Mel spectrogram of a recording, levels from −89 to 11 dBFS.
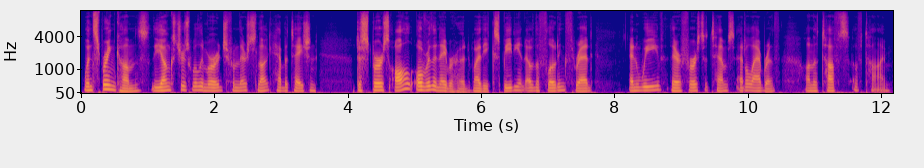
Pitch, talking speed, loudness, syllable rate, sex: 130 Hz, 175 wpm, -20 LUFS, 5.3 syllables/s, male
